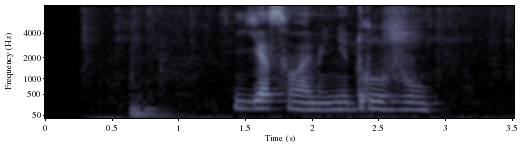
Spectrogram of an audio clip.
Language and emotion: Russian, neutral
